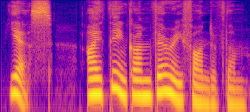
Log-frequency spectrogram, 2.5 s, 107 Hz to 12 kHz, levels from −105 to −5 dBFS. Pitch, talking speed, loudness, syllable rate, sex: 195 Hz, 190 wpm, -18 LUFS, 4.5 syllables/s, female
